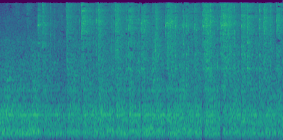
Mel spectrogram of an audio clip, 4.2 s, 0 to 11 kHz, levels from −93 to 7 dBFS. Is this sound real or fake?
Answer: real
